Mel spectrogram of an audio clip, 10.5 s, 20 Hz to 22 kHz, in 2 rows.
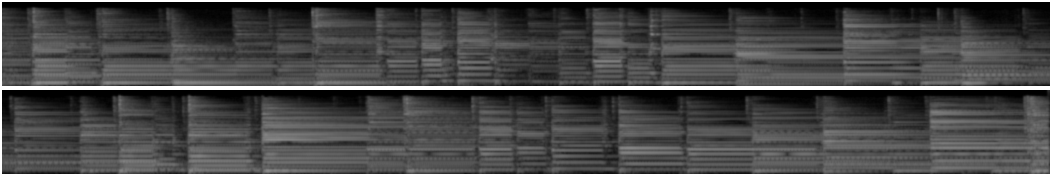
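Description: Taylor 110E steel-string acoustic guitar with Martin medium-gauge strings, flatpicked with a Blue Chip pick: a quick bluegrass-style run of single notes mixed with strummed chords, bright and clean.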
